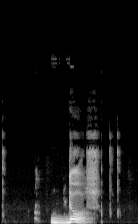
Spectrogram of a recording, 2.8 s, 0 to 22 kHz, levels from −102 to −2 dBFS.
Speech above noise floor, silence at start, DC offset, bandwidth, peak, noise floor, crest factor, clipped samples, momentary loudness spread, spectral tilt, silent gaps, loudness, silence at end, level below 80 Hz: 62 dB; 0.7 s; under 0.1%; 9.4 kHz; -2 dBFS; -77 dBFS; 18 dB; under 0.1%; 16 LU; -5.5 dB/octave; none; -16 LUFS; 0.85 s; -60 dBFS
